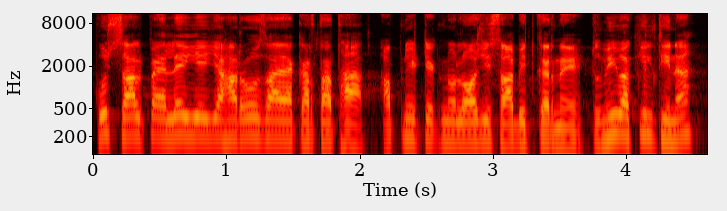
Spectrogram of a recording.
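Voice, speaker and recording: A man dubbing a calm, fair-minded judge in a film courtroom. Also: fairly high pitch, fairly quick, dry recording, studio quality, natural voice. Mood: measured. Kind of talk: Hindi film dub.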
